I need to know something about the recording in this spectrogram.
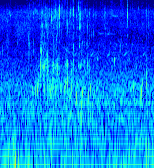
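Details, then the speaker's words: Shot lead-acid car battery being restored, emptied and each cell filled with a baking soda solution: constant soft fizzing and popping like poured soda, gurgling strongly as the solution reacts in the cells. "it's bubbling like crazy. You want to fill every cell up with this stuff. Fill them up. Let it bubble."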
